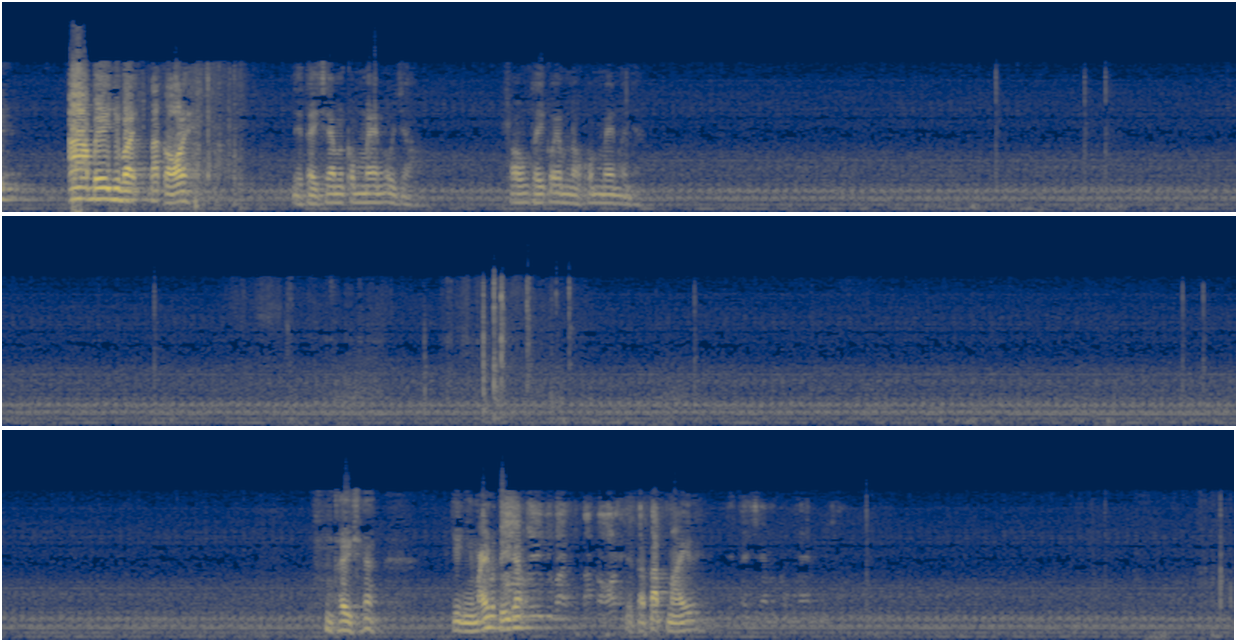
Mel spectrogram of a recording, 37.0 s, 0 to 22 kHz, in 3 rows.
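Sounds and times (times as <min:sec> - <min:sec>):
low hum of equipment: 0:00.0 - 0:37.0
clicks: 0:09.8 - 0:10.2, 0:24.0 - 0:24.5.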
